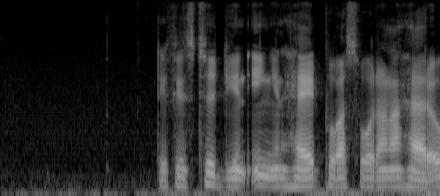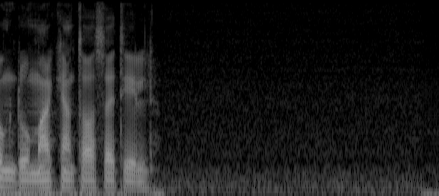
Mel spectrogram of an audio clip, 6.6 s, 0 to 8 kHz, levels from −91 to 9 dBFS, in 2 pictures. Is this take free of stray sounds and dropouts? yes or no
yes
